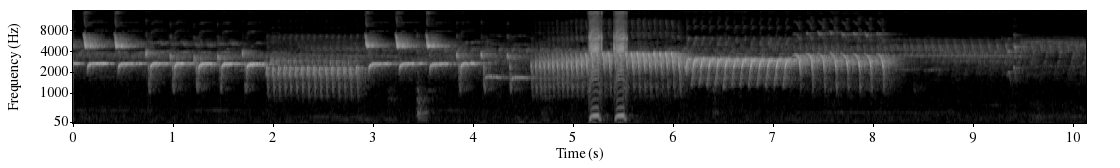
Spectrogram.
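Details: Timbrado canary, newly placed in a cage the night before, singing: metallic rolled trills, then short clipped notes and a long steady pulsing roll that fades to a softer ending.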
